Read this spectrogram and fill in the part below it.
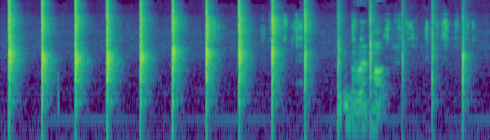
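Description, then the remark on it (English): Steady hand claps ring out in an even rhythm, about two per second, followed by a brief burst of voices talking over a few scattered final claps. “If we just keep clapping, we can take up more time in the podcast.”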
